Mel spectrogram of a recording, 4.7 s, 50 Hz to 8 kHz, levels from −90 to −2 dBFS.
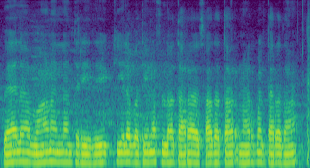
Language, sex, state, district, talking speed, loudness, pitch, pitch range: Tamil, male, Tamil Nadu, Kanyakumari, 165 wpm, -15 LUFS, 120 Hz, 115-120 Hz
